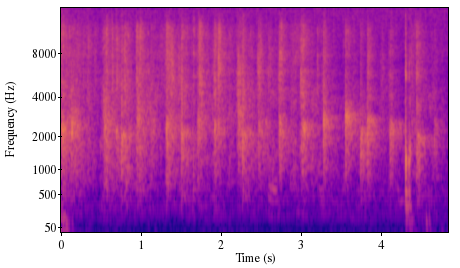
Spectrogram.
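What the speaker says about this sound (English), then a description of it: "With a round of applause, shall we please welcome Reverend Professor Engineer Eric Ofosu-Antwi" Audience applause at an emergency medicine society conference in Ghana, faint and steady clapping from a crowd, heard at a distance throughout.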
